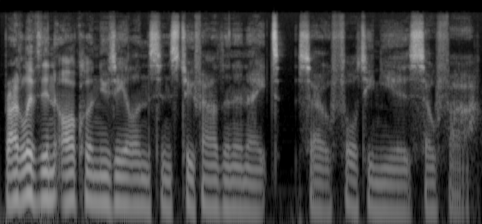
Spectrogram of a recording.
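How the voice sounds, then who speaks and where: Mancunian guy hosting a movie podcast, lowish voice, chatty film nerd, dry close sound. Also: flat delivery, moderate pace, no room sound. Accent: Mancunian English. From England. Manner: chatty, enthusiastic movie fan. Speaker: podcast host. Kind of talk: scripted intro then casual interview.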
